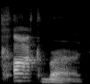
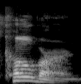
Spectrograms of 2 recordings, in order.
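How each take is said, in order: First: The name is said as Cock-burn, with a k. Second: The name is said as Co-burn, with no k. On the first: The speaker calls it wrong. "it's not Cockburn" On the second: The speaker calls it right. "You know that it's Coburn"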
